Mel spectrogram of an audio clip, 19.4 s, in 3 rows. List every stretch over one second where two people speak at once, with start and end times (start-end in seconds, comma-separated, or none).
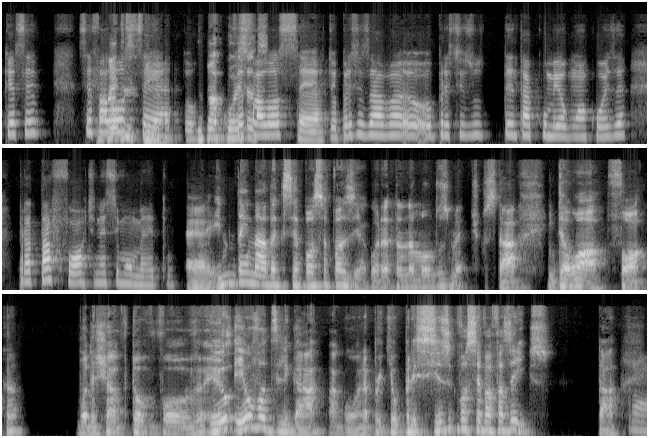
1.0-2.5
